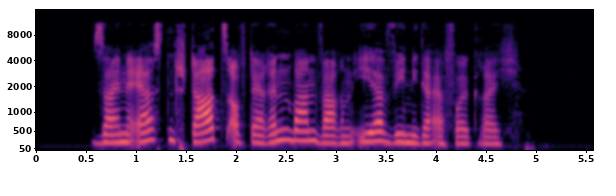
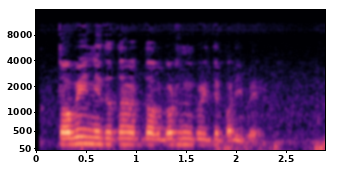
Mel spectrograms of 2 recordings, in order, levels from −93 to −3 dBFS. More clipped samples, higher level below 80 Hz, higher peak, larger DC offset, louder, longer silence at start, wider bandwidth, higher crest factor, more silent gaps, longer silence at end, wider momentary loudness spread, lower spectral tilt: neither; second, -70 dBFS vs -50 dBFS; second, -16 dBFS vs -6 dBFS; neither; second, -35 LUFS vs -26 LUFS; first, 0.55 s vs 0.25 s; about the same, 11.5 kHz vs 11 kHz; about the same, 20 dB vs 20 dB; neither; first, 0.65 s vs 0 s; about the same, 12 LU vs 11 LU; second, -4 dB/octave vs -6.5 dB/octave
